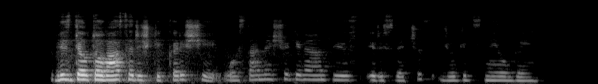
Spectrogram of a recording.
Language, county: Lithuanian, Panevėžys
